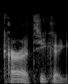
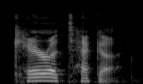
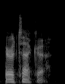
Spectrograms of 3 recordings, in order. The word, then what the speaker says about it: Karateka: straight from Mechner, it's Karateka. Karateka. All right. Should have went with Karateka.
